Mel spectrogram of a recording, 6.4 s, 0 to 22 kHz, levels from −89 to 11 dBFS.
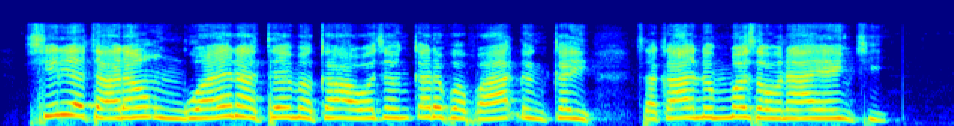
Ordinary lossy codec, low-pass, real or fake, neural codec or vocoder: MP3, 96 kbps; 9.9 kHz; fake; vocoder, 22.05 kHz, 80 mel bands, WaveNeXt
